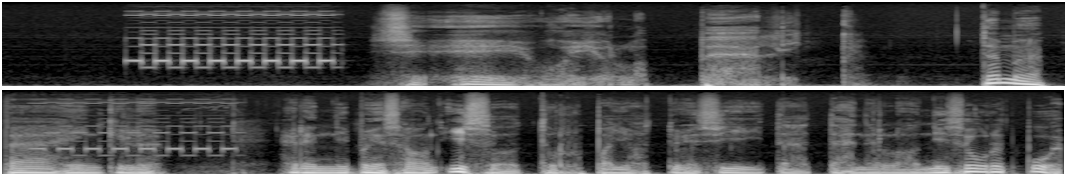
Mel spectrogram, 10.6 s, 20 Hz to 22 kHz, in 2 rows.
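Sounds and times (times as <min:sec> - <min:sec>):
telephone bell ringing: 0:00.6 - 0:01.8, 0:05.6 - 0:06.6
speech: 0:02.0 - 0:03.3, 0:04.9 - 0:06.2, 0:06.8 - 0:10.6.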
